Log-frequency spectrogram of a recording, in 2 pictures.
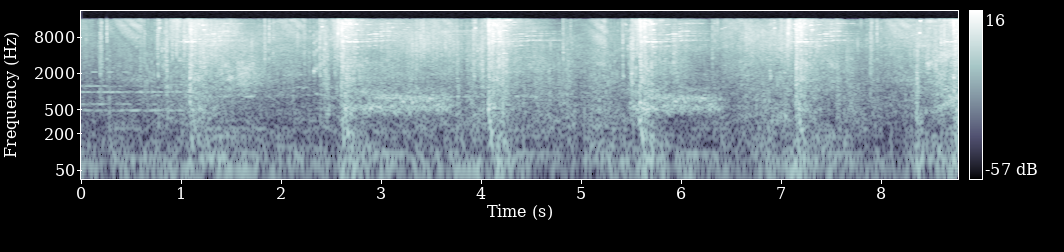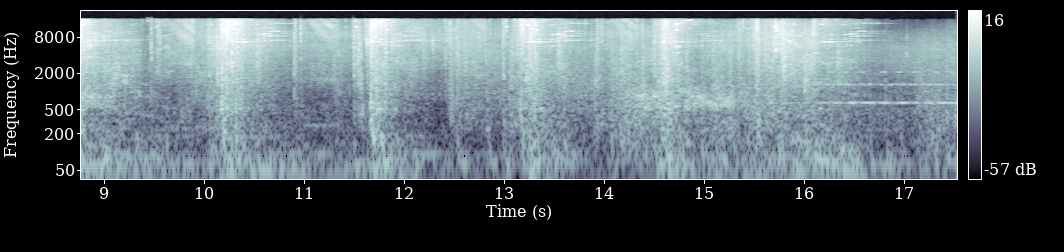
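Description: Explosions crackle on impact.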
